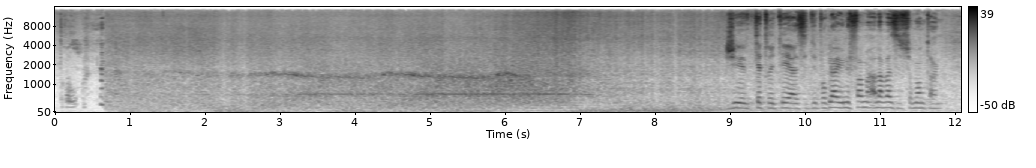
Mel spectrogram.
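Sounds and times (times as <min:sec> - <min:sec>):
faint steady whine: 0:00.6 - 0:12.0
truck engine and road noise: 0:00.7 - 0:12.0.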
